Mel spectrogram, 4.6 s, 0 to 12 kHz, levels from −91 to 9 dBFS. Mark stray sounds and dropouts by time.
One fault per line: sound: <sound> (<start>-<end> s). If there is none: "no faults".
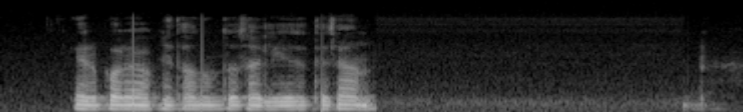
no faults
